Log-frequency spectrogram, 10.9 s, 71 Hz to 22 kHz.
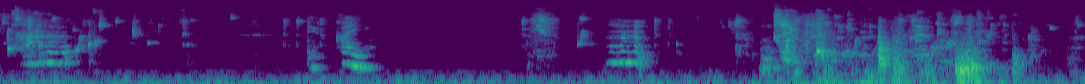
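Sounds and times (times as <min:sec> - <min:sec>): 
shower water splashing and trickling: 0:00.0 - 0:03.4, 0:06.6 - 0:10.8
speech: 0:00.5 - 0:01.0, 0:03.1 - 0:03.8.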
